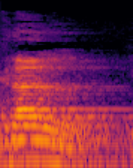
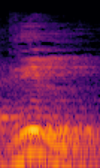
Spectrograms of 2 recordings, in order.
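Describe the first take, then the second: First: "grul" said as gr plus the vowel of girl, a mock wrong take; wrong pronunciation grul. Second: "grill" with a short i, rhyming with fill; grill pronounced correctly. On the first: Teacher shows students the wrong way, a mock "grul". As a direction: show the wrong "grul" deliberately. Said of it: "you don't pronounce it as". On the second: Teacher gives students the correct form: "grill" with short i. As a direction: model the right "grill" plainly. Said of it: "you pronounce it as grill". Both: Shown as a demonstration.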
